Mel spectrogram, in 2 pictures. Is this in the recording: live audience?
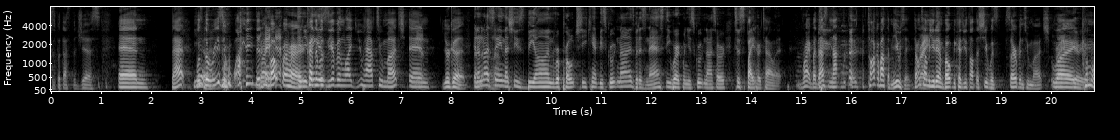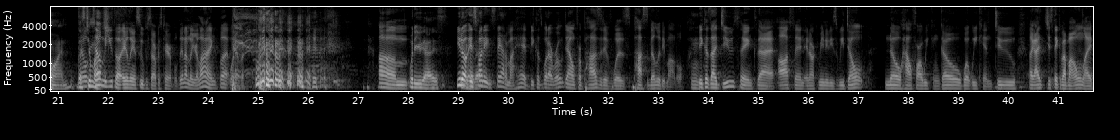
yes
